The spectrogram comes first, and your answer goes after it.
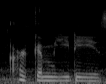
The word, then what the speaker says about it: Archimedes: in the papers I've looked through here Archimedes Archimedes is how you pronounce it well why are you here I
